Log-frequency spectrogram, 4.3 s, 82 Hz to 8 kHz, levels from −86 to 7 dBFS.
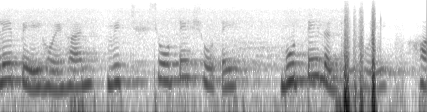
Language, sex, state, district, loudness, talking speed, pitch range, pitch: Punjabi, female, Punjab, Kapurthala, -23 LUFS, 155 wpm, 240-295 Hz, 275 Hz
